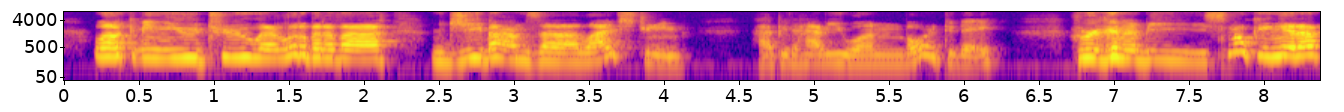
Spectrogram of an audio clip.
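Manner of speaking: high frog puppet character voice. Welcoming viewers to a live stream: Kermit the Frog voice. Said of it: "Kermit the Frog here".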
